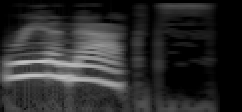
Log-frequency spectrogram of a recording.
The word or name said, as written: reenacts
